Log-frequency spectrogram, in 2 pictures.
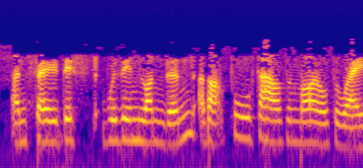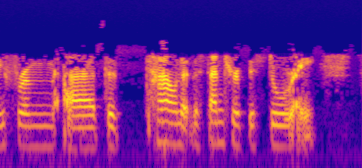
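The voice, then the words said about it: British accent. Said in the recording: “You can probably hear from my accent that I'm British.”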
